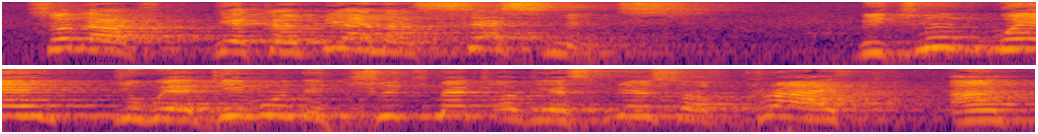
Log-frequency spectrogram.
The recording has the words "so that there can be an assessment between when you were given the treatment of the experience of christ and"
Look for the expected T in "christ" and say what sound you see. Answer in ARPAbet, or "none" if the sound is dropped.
T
